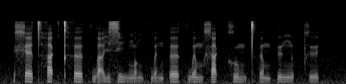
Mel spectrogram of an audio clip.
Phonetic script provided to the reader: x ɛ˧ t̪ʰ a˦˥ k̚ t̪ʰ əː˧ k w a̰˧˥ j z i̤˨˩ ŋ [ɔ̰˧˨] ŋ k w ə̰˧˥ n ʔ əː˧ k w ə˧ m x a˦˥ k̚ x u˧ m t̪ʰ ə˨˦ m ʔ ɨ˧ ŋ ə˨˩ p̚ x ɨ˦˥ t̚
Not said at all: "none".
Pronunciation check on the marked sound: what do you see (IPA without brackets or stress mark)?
ɔ̰˧˨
